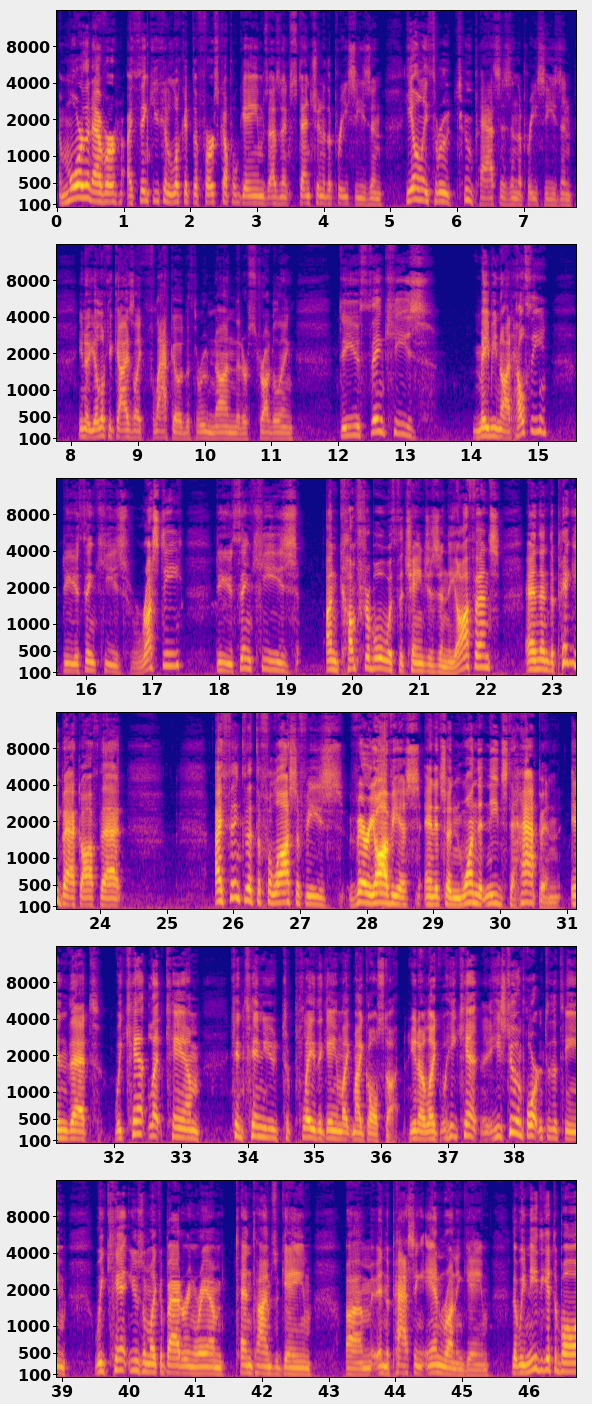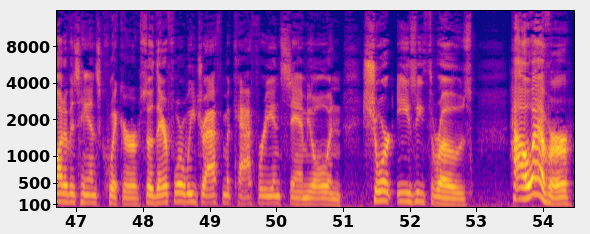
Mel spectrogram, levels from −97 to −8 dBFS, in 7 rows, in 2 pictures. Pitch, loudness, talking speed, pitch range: 145 Hz, -22 LUFS, 170 wpm, 120-170 Hz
